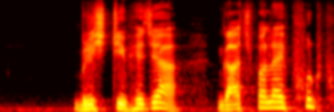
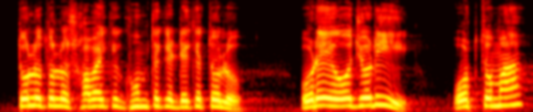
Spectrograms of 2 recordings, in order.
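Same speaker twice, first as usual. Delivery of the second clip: higher, louder, fast joyful call to wake everyone; excited calling out; 5 semitones higher, 4 dB louder than usual. Acted. Father calls the sleeping children awake, excited and fast. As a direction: rush the words, calling the kids up with glee.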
